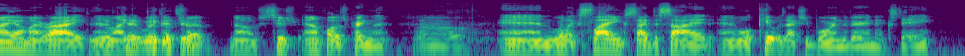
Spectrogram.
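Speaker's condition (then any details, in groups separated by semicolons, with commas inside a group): No condition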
